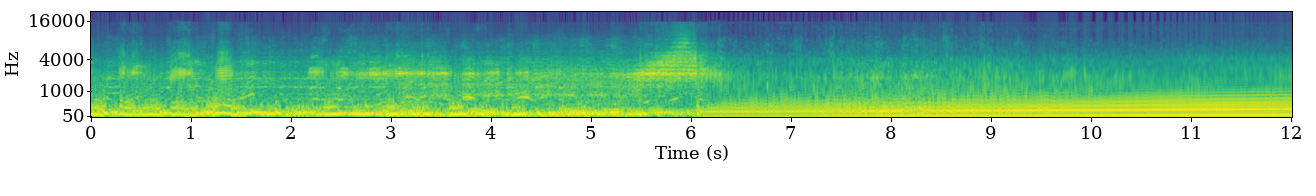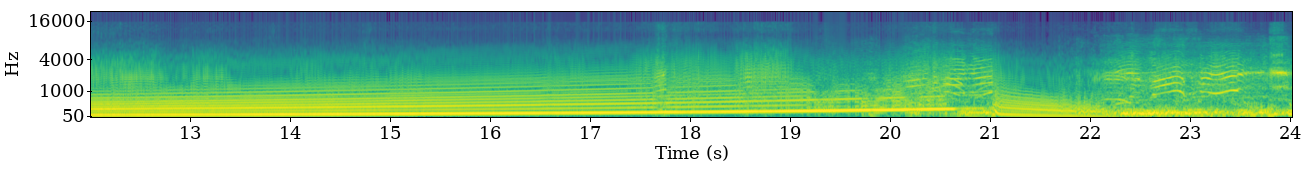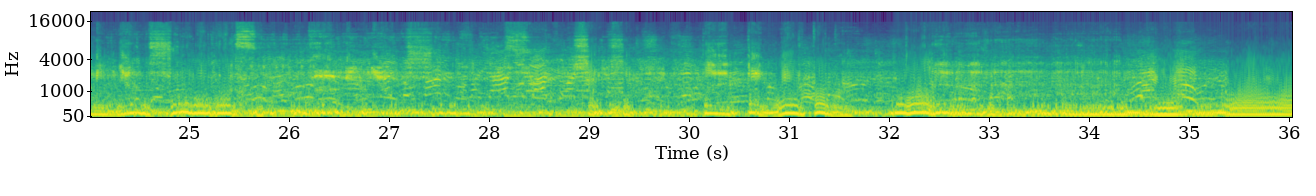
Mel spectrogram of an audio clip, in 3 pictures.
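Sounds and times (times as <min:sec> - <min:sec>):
buzzy rising drone from speakers: 0:00.0 - 0:30.2, 0:31.3 - 0:36.0
crowd noise: 0:00.0 - 0:36.0.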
